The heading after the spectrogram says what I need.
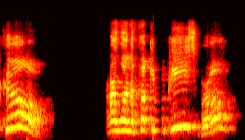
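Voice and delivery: high, loud sarcastic cheer; mock eager sarcasm. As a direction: play along mockingly, demanding a cut. Sarcastic rant about sharing loot.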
